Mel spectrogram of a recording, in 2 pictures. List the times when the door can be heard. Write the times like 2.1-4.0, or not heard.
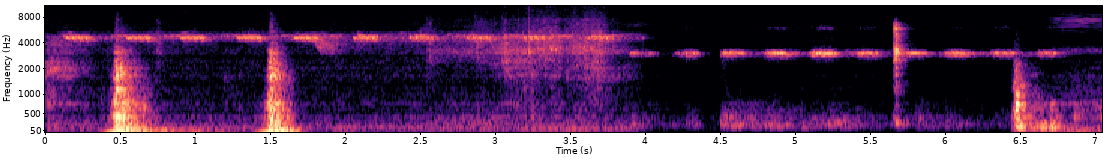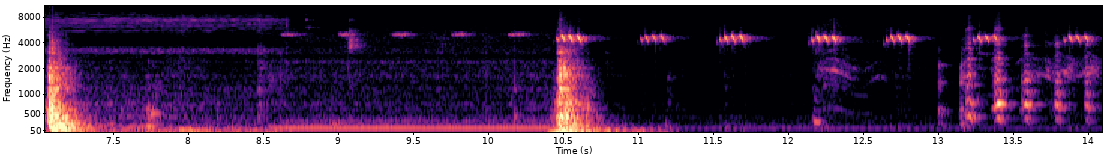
0.3-1.6, 6.5-7.3, 10.3-11.0.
